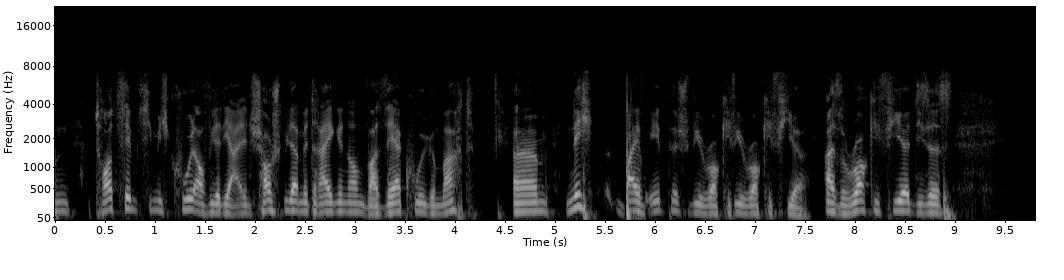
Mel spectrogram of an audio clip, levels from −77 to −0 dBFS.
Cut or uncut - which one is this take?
cut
